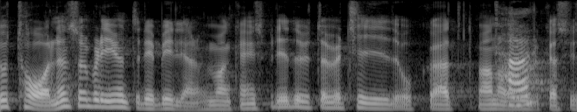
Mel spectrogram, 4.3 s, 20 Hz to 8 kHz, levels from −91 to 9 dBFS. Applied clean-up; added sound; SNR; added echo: none; none; none; none.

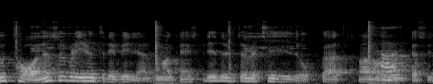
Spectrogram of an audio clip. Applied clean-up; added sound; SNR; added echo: none; Thump, thud; 17 dB; reverberation time 0.7 s.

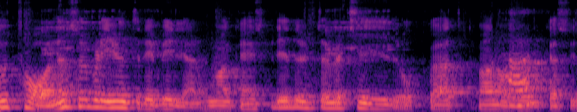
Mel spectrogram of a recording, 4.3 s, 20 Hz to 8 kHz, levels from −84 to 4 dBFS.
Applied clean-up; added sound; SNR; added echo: neural separator model SepFormer DNS4.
